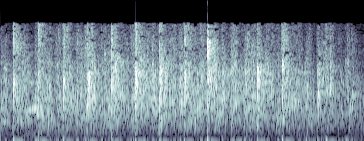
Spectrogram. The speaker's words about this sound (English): And so let us give praise and glory to our Lord Jesus. A round of applause for the Lord of Lords.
